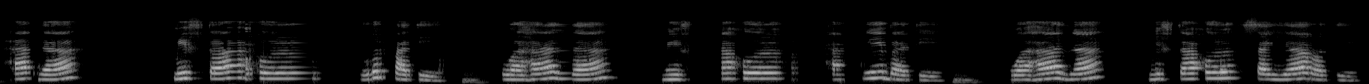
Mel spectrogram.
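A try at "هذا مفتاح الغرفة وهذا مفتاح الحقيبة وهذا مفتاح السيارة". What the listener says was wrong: Jamil.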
